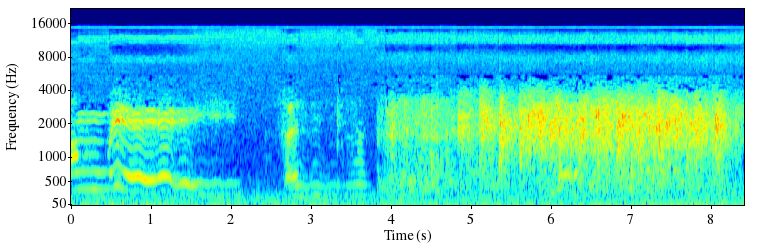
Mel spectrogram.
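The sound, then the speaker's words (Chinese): Sparse audience applause at a comedy show breaks out after a short sung phrase and continues steadily to the end as a dense patter of clapping. “鼓掌的人不多呀、啊，鼓掌的人都是南方人”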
